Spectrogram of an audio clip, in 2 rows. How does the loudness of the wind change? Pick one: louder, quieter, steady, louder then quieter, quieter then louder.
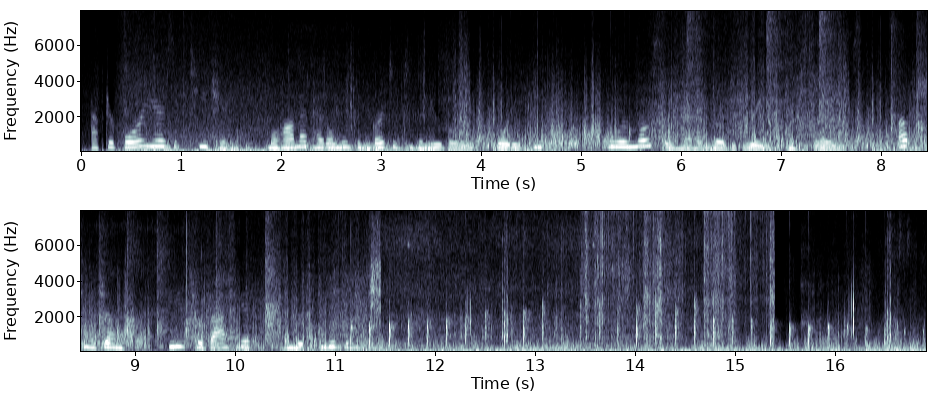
steady.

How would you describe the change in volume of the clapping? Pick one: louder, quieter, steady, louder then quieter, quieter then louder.
louder.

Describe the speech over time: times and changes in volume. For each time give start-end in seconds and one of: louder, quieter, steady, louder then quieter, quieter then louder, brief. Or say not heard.
0.0-11.3 steady.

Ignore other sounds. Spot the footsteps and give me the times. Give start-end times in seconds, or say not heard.
11.2-16.8.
